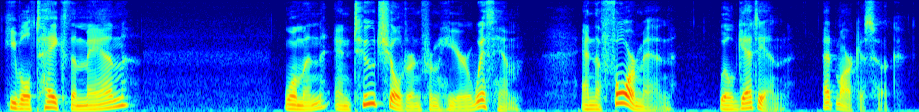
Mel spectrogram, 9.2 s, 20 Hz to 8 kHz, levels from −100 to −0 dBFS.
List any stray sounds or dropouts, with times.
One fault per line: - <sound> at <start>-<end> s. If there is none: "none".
none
